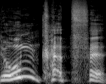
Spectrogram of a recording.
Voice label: Medic negative vocalization, de

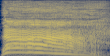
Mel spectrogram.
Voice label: battlecry; Engineer

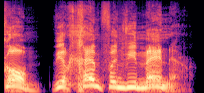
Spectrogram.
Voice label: heavy melee dare, de

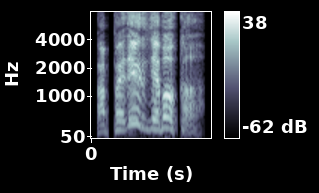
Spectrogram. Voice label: positive vocalization, es; ¡A pedir de boca!; Sniper

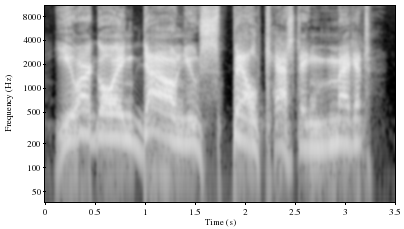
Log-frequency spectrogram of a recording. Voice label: Soldier taunts

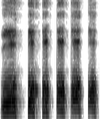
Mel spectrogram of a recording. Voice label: laugh evil, es; Heavy; Risa malvada

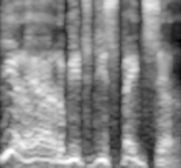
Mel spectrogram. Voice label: heavy need dispenser, de; "Hierher mit Dispenser."

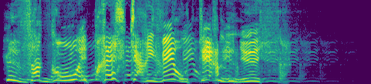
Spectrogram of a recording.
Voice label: announcer cart defender final warning fr

